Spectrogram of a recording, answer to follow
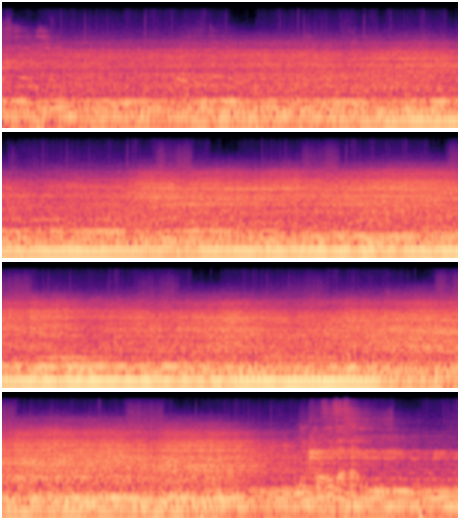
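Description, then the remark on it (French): A steady, loud roar of airplane engines at an airport hums and drones throughout, with a man's voice speaking calmly over the continuous rumble. “dans ce chaud dimanche d'avant-guerre où il allait pouvoir demeurer, il pensa avec un peu de vertige que l'enfant qu'il avait été devait se trouver là aussi à regarder les avions.”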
